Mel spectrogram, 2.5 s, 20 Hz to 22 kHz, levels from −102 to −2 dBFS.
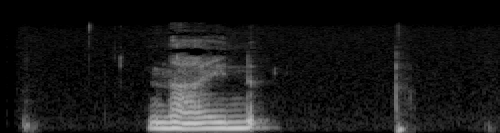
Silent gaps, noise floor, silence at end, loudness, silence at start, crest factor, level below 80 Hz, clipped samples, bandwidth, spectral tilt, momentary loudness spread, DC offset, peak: none; -77 dBFS; 0.5 s; -30 LUFS; 0.75 s; 18 dB; -76 dBFS; under 0.1%; 7 kHz; -8.5 dB/octave; 21 LU; under 0.1%; -16 dBFS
